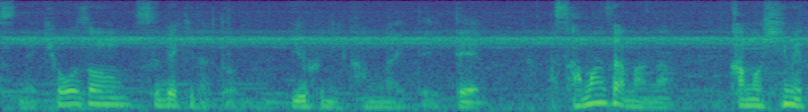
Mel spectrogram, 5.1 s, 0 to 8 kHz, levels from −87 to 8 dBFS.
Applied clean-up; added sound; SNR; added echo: none; Cricket; 7 dB; none.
